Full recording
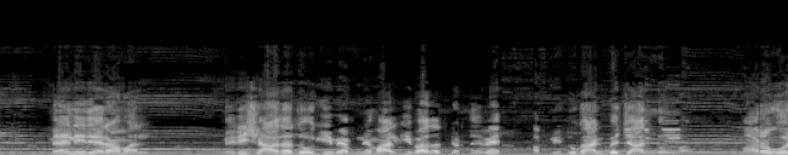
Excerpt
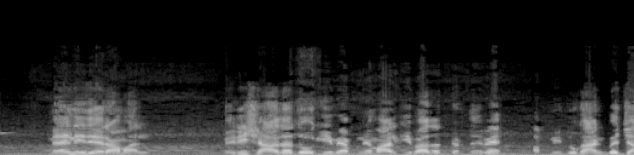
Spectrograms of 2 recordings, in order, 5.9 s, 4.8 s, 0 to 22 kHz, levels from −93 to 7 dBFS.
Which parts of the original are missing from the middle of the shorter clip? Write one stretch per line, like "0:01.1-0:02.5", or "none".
none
